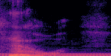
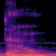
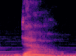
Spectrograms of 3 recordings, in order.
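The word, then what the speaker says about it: Tao: was to do with Tau which you mean Dao the the mystical uh philosophy that is spelled with a t but pronounced with a d Dao that's the entire movie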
